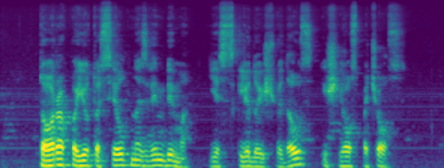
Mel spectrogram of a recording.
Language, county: Lithuanian, Kaunas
